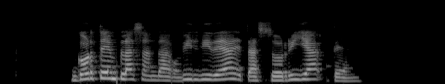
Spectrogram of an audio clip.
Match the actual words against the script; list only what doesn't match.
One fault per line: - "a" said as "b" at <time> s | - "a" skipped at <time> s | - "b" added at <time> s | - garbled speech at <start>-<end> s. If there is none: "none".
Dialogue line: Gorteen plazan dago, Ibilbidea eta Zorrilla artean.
none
